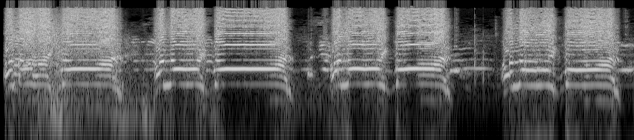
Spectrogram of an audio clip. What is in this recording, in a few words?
allahu akbar really loud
